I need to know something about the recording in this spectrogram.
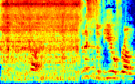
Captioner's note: wind howling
